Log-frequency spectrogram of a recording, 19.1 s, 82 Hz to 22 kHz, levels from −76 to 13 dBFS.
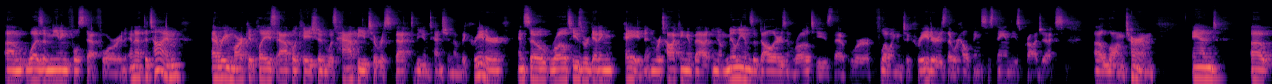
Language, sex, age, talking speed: English, male, 20-39, 175 wpm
